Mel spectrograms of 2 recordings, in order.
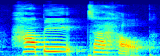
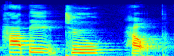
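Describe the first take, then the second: First: The word 'to' is reduced and unstressed. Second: The word 'to' is fully pronounced and stressed. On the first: The speaker calls it right. "So to say naturally" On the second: The speaker calls it wrong. "That's just a little too robotic"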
